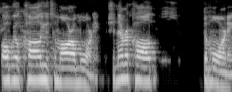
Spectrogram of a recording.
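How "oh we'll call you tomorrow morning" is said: ordinary talk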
